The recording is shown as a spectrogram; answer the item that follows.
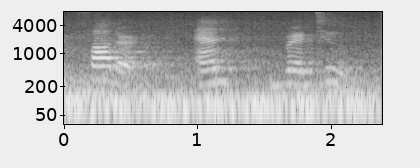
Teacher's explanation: F and V are labiodental fricatives, where the air is forced through the lower lip and upper teeth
